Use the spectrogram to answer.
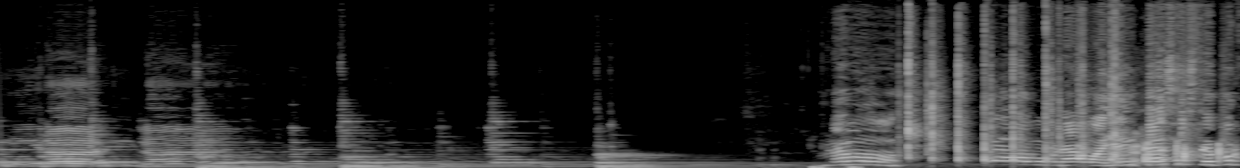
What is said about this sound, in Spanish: favor, aplauda, aplauda.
